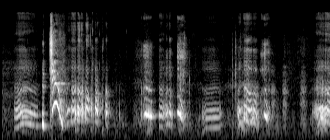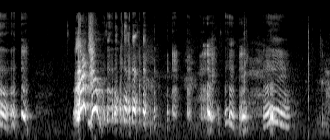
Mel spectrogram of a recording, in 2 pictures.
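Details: Sneeze followed by a baby giggling: voiced laughter with a quick sneeze-like burst mixed in.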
